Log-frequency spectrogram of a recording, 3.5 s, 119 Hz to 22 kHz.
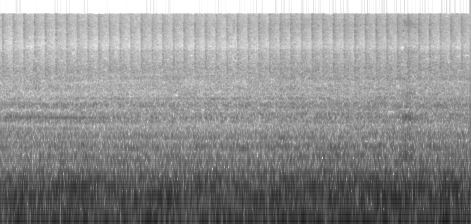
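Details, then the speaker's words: Ideal Mini HE24 boiler with pump push rod held in by screwdriver to simulate pump running: fan spins up to a steady low hum and even whir, no knocks or scraping — normal fan run. "so now I'll just shove that in there that's it and you can hear the fan keep it in you can hear the fan on it"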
